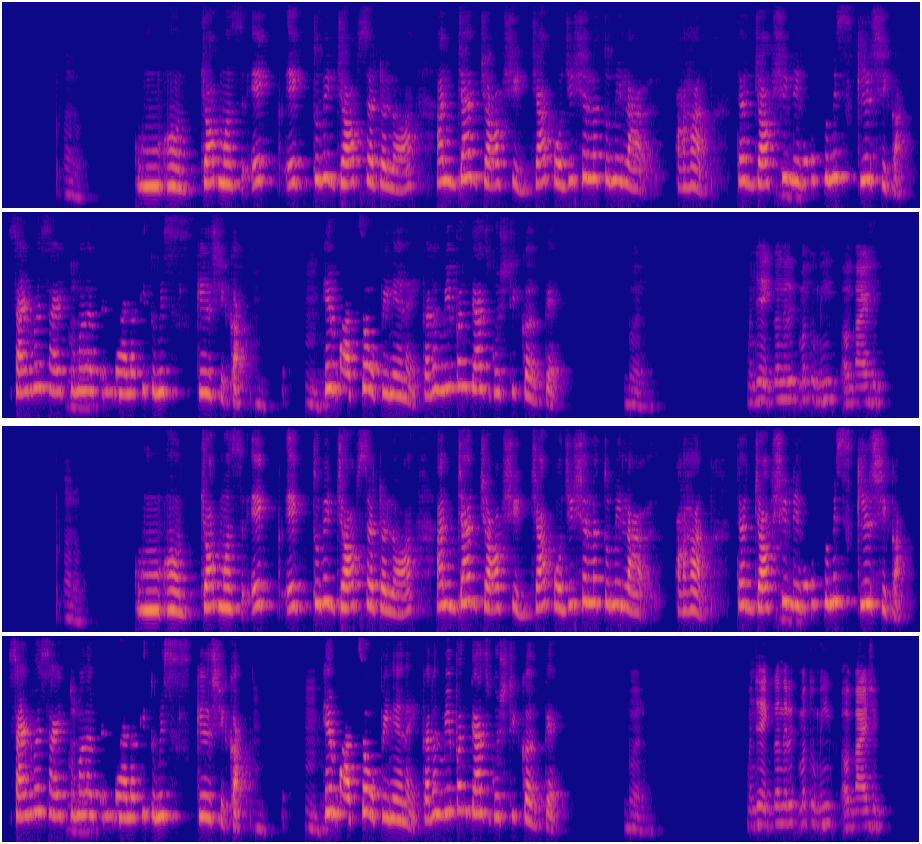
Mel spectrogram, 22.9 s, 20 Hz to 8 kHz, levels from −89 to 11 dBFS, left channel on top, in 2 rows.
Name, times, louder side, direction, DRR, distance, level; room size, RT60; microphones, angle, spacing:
voice 1, 1.7-8.1 8.4-8.9 9.2-11.3 11.6-14.6 15.5-18.4, right 2 dB, 65° right, 1.4 m, -30 dB
voice 2, 12.3-12.7 14.6-14.7 15.3-15.5 19.3-19.6 20.8-22.4, right 3 dB, 85° right, 2.2 m, -43 dB
14.5 x 6.3 x 4.2 m
head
